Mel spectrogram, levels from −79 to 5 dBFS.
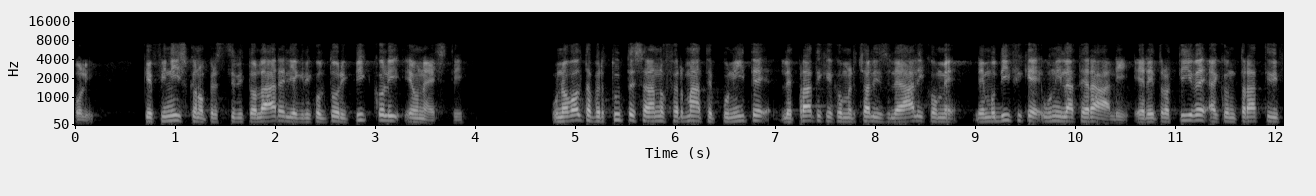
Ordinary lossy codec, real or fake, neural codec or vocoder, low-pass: Opus, 16 kbps; real; none; 7.2 kHz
